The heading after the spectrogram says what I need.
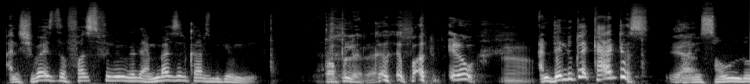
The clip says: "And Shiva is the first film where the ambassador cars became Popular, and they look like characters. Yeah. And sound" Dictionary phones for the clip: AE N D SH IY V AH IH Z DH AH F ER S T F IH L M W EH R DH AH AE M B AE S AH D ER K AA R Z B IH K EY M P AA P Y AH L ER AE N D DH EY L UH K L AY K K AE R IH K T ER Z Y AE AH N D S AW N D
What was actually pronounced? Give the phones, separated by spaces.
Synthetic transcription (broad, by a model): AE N D SH IY V AH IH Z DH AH F ER S T F IH L M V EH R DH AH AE M B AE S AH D K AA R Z B IH K EY M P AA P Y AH N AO AE N D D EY L UH K L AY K K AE R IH K T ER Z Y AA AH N S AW N D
